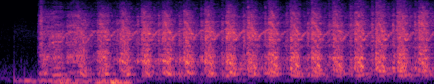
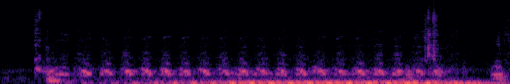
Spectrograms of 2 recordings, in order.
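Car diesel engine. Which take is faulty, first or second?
second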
